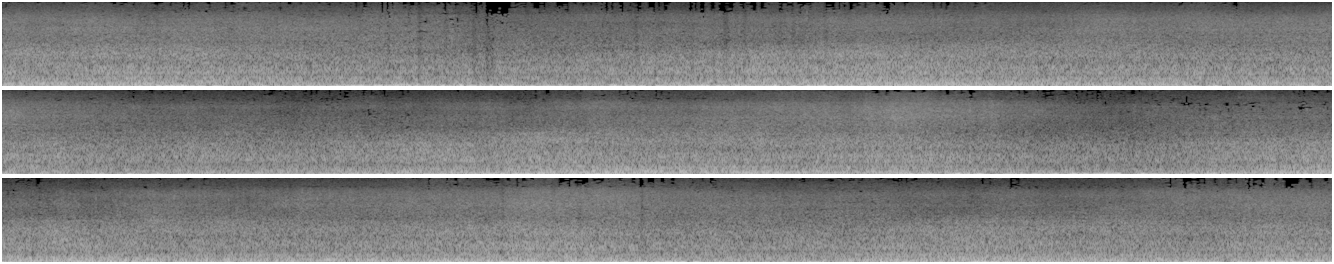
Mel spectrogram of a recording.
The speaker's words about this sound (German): Doch wenig Geräusche, die toller sind, oder? Als Meeresrauschen.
